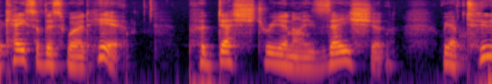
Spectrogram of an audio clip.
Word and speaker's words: pedestrianization: as you do this say the word pedestrianization pedestrianization now for every beat that appears and there should be seven of them this is a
